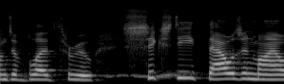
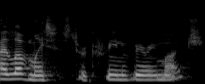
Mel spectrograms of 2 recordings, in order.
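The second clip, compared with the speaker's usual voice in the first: heartfelt, emotional, moved delivery. Speaking about the speaker's sister karina, getting emotional. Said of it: "the reason I'm getting emotional".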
